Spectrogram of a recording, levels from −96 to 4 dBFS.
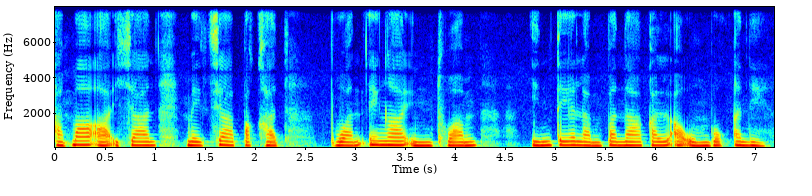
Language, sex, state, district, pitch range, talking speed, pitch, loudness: Mizo, female, Mizoram, Aizawl, 195-210 Hz, 140 wpm, 200 Hz, -13 LUFS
